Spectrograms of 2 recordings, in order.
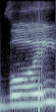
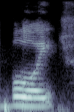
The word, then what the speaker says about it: voy: And the V in Spanish, sometimes it sounds exactly like a B. Sometimes it sounds like voy when people say it. Sometimes it sounds like boy, boy, boy. It's like the sound for V in Spanish is like halfway between V and B.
